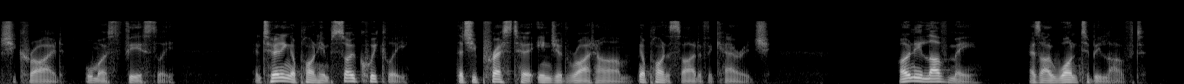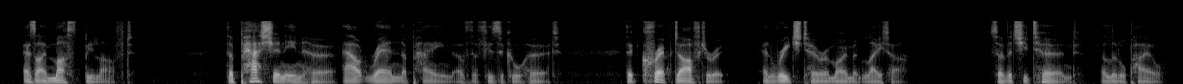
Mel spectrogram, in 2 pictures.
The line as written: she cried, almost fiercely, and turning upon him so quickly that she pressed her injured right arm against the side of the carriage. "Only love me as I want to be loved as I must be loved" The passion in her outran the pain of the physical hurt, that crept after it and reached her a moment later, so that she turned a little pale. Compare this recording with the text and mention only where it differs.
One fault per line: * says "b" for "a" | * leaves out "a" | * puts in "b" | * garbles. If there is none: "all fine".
* says "upon" for "against"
